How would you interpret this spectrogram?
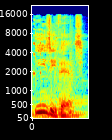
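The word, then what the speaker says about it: EZVIZ: It's pronounced EasyViz.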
